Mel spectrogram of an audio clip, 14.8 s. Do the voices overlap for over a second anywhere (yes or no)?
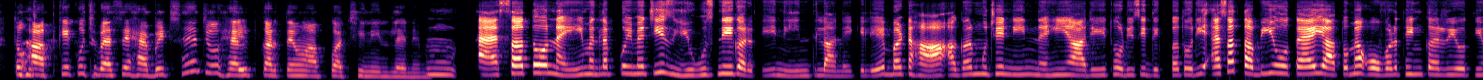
no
